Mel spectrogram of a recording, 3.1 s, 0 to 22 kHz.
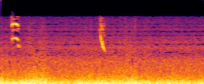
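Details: Ospreys at their nest near Alyth substation, watched by nest camera on 30 July 2024; two brief, high, downslurred whistled chirps over a strong steady low rumble of wind or machinery.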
